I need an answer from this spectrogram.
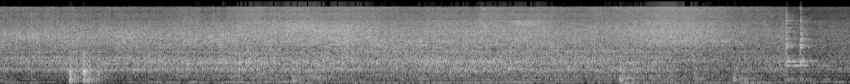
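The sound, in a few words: tomatoes added to sizzling garlic and ginger in pan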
